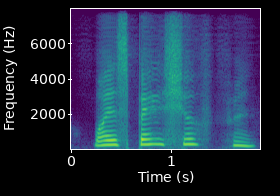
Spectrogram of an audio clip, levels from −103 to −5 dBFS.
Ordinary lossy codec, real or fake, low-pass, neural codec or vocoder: none; fake; none; codec, 16 kHz, 0.3 kbps, FocalCodec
